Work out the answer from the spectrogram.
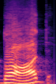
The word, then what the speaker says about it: ض: Okay, so when you pronounce letter dod using the tip of your tongue with raise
